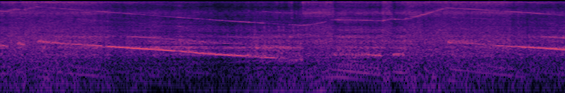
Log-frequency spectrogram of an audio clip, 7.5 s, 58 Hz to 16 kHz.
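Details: Mitsubishi 6D16 engine with added turbo: high turbo whistle sliding down as revs fall and climbing sharply as they rise; clean spool sound.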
